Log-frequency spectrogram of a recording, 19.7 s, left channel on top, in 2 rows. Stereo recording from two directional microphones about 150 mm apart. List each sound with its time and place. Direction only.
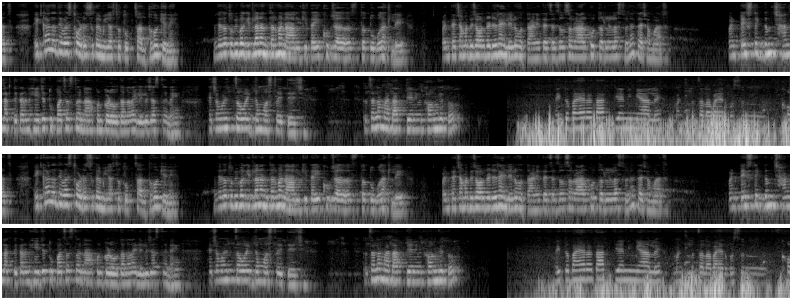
0.0 s a woman's voice: 20° left (ahead or behind)
16.7 s speech: 10° right (ahead or behind)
